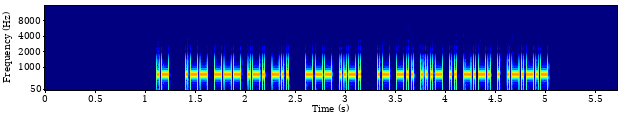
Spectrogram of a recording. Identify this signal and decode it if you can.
Morse code, heard as a keyed tone, about 50 wpm, 700 Hz. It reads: A WORD OF ADVICE.
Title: Sentences from Top 1100 Words 50wpm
